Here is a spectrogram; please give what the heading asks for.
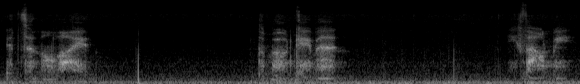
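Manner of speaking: eerie, hushed horror whisper. Acted. Streamer reading scary video text, whispering. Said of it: "The whispering voice goes crazy".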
